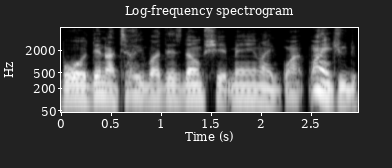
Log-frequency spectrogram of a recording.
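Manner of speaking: angry, disappointed, reproachful told-you-so scolding tone. Voicing what a relative in a photo seems to say: voicing an angry, disappointed relative. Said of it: "He looks angry and disappointed".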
